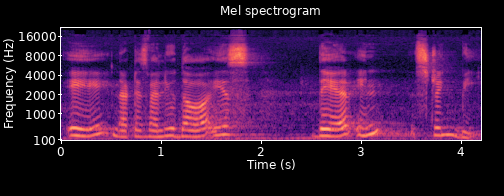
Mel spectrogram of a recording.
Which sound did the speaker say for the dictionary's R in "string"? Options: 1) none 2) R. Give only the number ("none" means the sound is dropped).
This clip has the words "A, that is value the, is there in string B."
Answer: 2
